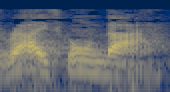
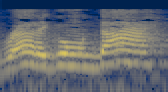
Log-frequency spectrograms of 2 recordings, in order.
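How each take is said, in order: First: Even, matter-of-fact answer; retold doctor's level statement; sober confirmation. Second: High-pitched, incredulous question; retold shock, voice pitched right up. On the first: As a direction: confirm it gently and plainly. Vet's plain confirmation. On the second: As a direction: ask it in stunned disbelief.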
